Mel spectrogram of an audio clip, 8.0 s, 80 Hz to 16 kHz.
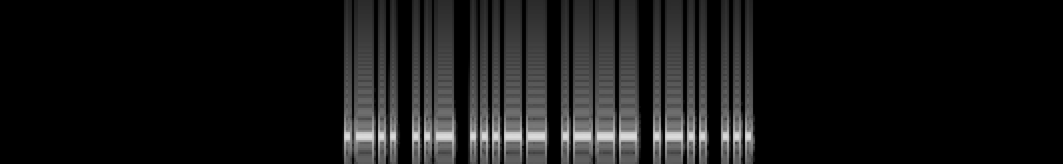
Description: Morse code, heard as a keyed tone, about 28 wpm, 700 Hz. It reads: LU3JLS
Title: DXCC-100 Call Signs - 6 Characters - Repeated 3x - 28wpm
